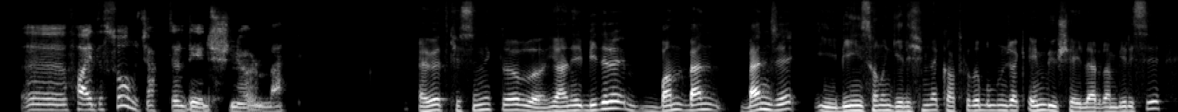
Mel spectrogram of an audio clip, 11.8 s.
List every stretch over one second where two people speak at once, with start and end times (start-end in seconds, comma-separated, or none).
none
